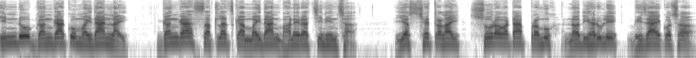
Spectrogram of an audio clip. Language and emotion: Nepali, neutral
